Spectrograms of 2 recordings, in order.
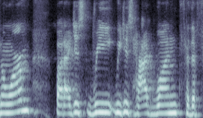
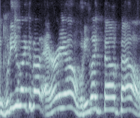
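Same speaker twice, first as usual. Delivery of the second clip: put-on high, bright questioning to a child; playful quizzing of a little girl; dad asking daughter about her favourite princesses, pitched up and playful; 7 semitones higher, faster than usual. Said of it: "Like, literally".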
